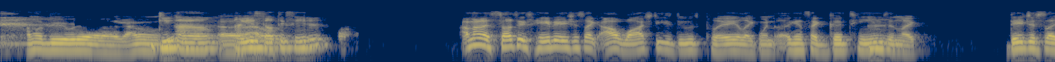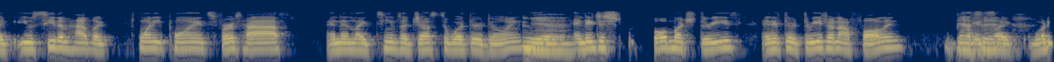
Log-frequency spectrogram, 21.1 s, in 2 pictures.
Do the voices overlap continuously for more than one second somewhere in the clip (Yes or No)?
No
